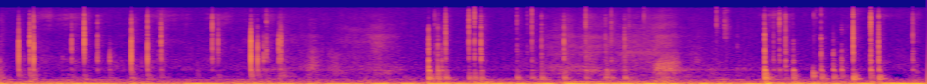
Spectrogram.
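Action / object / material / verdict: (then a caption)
tap / acrylic box clutch / acrylic / none. Long acrylic nails tap the sides, then the top edge, of a small, closed, rectangular hollow box clutch of green marbled acrylic with a round clasp. The taps come as quick, sharp, bright clicks in irregular bursts that die away almost at once, over a steady low hum.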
